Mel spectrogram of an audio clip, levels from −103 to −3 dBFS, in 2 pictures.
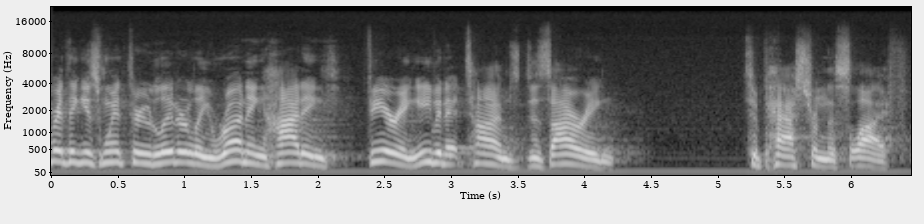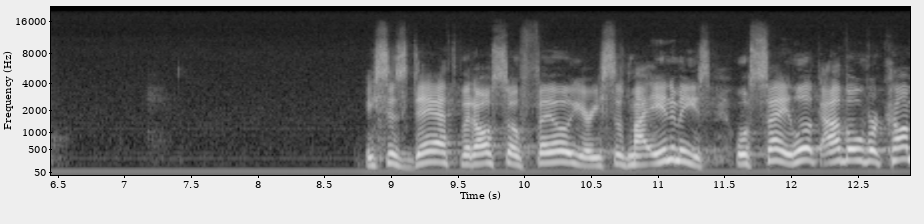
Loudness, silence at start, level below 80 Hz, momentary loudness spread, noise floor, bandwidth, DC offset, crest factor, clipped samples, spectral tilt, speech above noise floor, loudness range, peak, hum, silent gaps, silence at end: -23 LUFS; 0 s; -56 dBFS; 7 LU; -56 dBFS; 16 kHz; under 0.1%; 20 dB; under 0.1%; -4 dB/octave; 33 dB; 7 LU; -4 dBFS; none; none; 0 s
